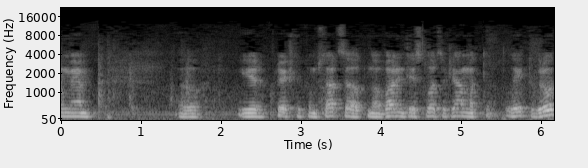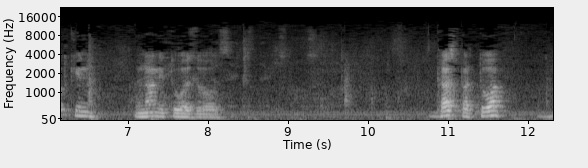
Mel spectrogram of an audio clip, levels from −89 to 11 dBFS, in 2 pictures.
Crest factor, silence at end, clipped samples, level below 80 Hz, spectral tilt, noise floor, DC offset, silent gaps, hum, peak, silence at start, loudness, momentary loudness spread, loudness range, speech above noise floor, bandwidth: 22 dB; 0 s; under 0.1%; -50 dBFS; -7.5 dB/octave; -43 dBFS; under 0.1%; none; none; -2 dBFS; 0 s; -22 LUFS; 24 LU; 4 LU; 22 dB; 11.5 kHz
